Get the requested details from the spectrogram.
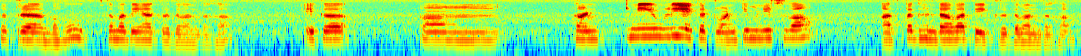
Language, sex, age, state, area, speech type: Sanskrit, female, 30-45, Tamil Nadu, urban, spontaneous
